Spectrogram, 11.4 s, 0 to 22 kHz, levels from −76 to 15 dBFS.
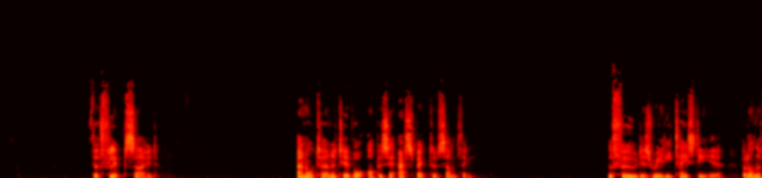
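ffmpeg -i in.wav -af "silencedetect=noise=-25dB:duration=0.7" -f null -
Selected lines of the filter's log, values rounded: silence_start: 0.00
silence_end: 1.40 | silence_duration: 1.40
silence_start: 2.32
silence_end: 4.46 | silence_duration: 2.14
silence_start: 6.99
silence_end: 9.13 | silence_duration: 2.15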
